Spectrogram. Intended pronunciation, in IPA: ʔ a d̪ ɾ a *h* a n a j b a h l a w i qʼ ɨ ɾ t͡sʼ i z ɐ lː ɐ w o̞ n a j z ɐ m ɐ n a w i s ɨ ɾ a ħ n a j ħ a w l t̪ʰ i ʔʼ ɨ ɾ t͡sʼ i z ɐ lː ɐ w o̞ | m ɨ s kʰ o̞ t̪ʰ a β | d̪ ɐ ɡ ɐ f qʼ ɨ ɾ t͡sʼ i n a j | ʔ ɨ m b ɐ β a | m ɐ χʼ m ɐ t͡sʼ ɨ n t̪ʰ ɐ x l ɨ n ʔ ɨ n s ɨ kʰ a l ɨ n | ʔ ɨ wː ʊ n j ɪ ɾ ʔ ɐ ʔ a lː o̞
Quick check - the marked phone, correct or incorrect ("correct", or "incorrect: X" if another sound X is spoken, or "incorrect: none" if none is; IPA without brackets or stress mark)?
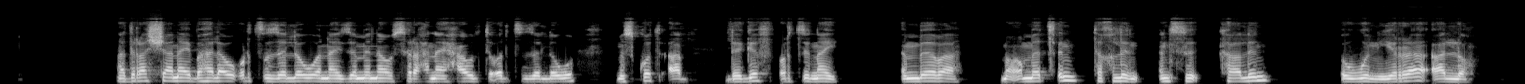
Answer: incorrect: ʃ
